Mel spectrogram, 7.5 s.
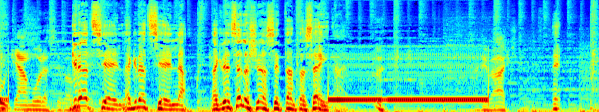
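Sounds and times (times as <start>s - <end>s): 
speech: 0.0s - 5.1s, 6.0s - 7.1s
telephone ringing tone of an outgoing call: 4.1s - 6.2s.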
